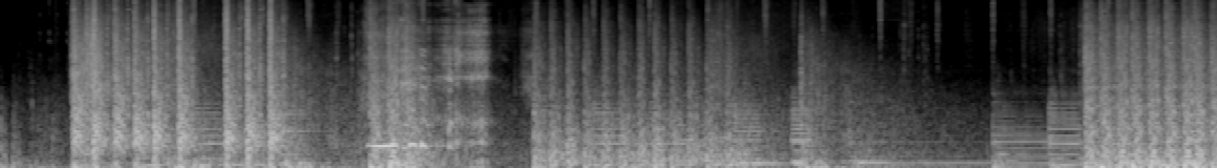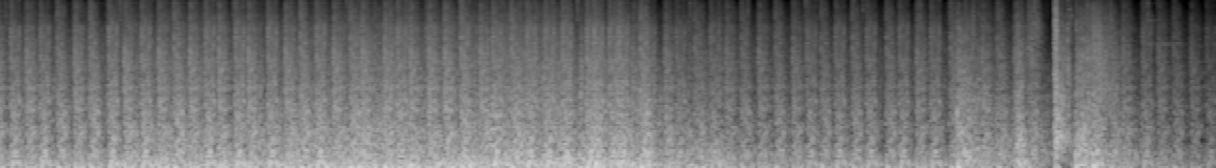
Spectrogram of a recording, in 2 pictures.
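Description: Dense automatic gunfire from the video game Rust during a base raid: loud, continuous bursts of rapid shots that thin out briefly near the middle, then resume as a sustained barrage.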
